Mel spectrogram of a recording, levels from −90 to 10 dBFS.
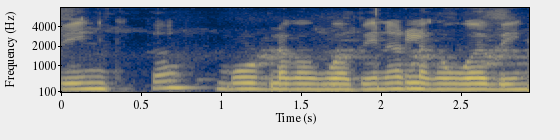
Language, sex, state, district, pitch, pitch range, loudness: Hindi, female, Maharashtra, Chandrapur, 195 Hz, 190-205 Hz, -15 LUFS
